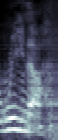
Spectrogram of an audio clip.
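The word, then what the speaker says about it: RHNA: Rena is the way it's pronounced to us people who are insiders.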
